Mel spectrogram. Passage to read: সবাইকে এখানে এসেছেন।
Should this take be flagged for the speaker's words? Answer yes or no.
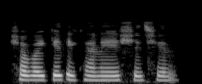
no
